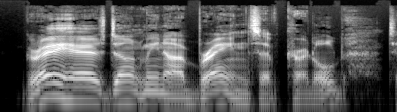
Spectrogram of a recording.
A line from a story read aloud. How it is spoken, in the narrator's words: Tam said dryly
